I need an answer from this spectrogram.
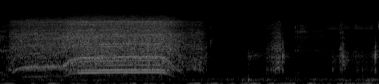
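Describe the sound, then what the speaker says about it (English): A small high-pitched drill drilling plastic whines for about two seconds, its pitch stepping up briefly, then stops, leaving faint clicks and handling noise. "this is a little teeny tiny drill"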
